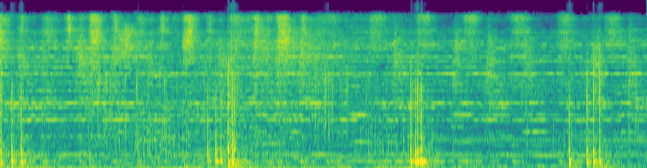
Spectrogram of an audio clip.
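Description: Fireworks during the Mickey's Mix Magic nighttime show at Disneyland: a continuous dense rumble of bursts and crackle with a few louder booms standing out, heard from within the crowd.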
